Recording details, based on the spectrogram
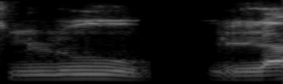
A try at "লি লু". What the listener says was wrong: সুন্দর হয়েছে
